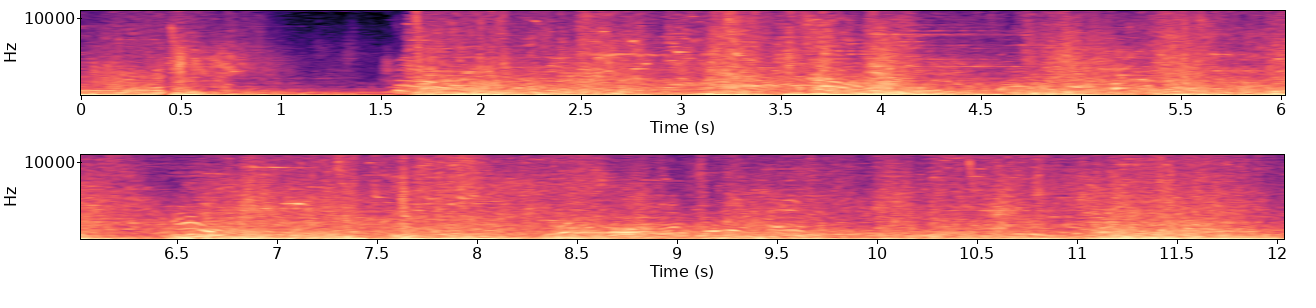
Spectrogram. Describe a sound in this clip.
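Spell blasts and magic effects crackle and whoosh during a fast battle.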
